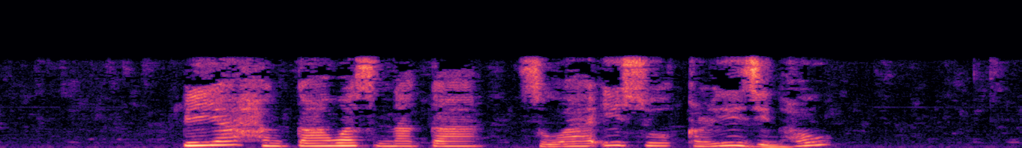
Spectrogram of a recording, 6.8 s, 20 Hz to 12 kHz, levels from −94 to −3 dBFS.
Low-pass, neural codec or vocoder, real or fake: 7.2 kHz; none; real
